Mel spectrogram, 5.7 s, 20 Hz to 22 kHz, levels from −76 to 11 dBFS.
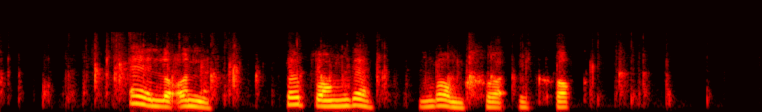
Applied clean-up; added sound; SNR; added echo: neural mask model RNNoise.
